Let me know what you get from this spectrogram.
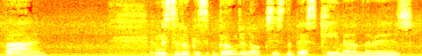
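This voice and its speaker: An actress playing a brisk, curt, commanding female underworld fixer in a radio drama. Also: medium pitch, animated, lightly acted. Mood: businesslike. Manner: curt, authoritative. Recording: clear vehicle noise behind.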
